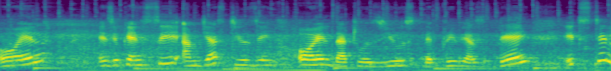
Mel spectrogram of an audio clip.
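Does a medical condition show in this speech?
No.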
